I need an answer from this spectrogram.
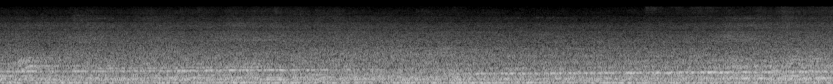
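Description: White limited-express electric train running along a station platform: a steady rumble of wheels and running gear with a faint motor whine that slides gently upward in the second half.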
